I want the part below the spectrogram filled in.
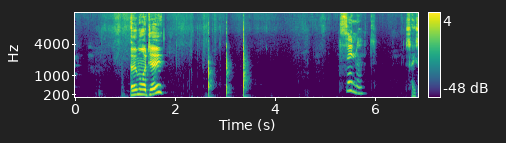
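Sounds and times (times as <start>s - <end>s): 
speech: 1.1s - 1.9s, 5.5s - 5.9s, 6.7s - 6.8s
sharp knocks on a door: 2.6s - 3.6s.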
